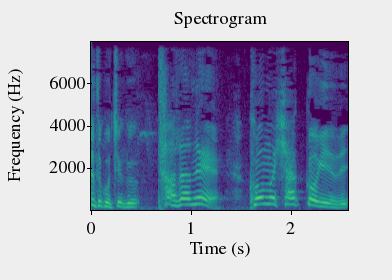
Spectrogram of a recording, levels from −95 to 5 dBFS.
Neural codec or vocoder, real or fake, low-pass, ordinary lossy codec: none; real; none; none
